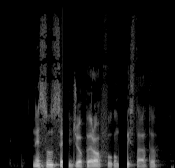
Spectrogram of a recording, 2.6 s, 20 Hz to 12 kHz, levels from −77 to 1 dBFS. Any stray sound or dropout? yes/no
yes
